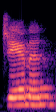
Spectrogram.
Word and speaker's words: Janon: pronounce your first name janon pronounced like Shannon janon replaces Mr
